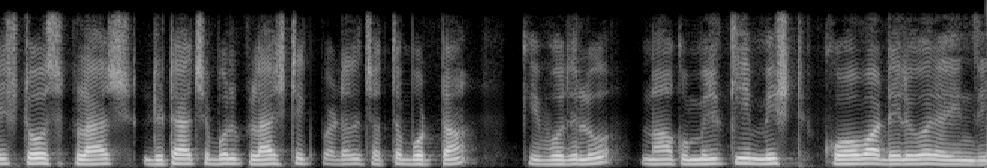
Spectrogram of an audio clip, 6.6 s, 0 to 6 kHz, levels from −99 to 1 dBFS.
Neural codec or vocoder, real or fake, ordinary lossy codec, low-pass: codec, 24 kHz, 1.2 kbps, DualCodec; fake; none; 5.4 kHz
